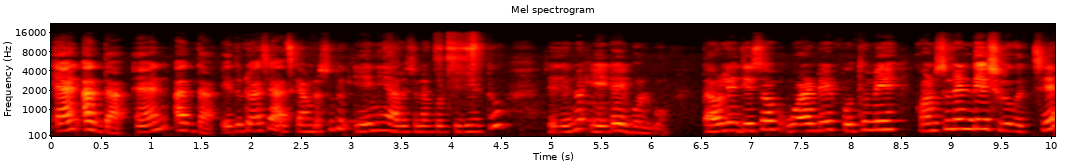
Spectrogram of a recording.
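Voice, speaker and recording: A woman with a high voice teaches an English grammar lesson in Bengali. She goes slowly and patiently, repeats each example word and keeps asking whether it is clear. The room around her is echoey.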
